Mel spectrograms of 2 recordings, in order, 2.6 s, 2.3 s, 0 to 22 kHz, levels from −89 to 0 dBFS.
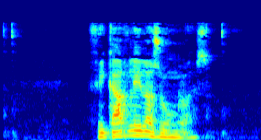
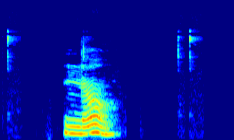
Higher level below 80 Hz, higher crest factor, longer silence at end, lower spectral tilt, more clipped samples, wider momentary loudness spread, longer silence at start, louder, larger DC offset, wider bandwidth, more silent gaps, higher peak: first, -46 dBFS vs -76 dBFS; about the same, 22 dB vs 20 dB; about the same, 0.35 s vs 0.4 s; second, -4 dB/octave vs -6 dB/octave; neither; first, 22 LU vs 19 LU; second, 0.1 s vs 0.65 s; about the same, -27 LUFS vs -26 LUFS; neither; first, 11.5 kHz vs 9.6 kHz; second, none vs 1.32-1.40 s, 1.52-1.75 s; about the same, -8 dBFS vs -10 dBFS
